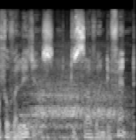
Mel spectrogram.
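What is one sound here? Many boots stamp in unison as troops march.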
